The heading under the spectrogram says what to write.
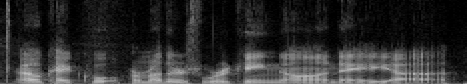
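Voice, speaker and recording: A man narrating as game master in a relaxed, descriptive way, thinking aloud. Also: medium pitch, normal speed, clean tone, dry recording.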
